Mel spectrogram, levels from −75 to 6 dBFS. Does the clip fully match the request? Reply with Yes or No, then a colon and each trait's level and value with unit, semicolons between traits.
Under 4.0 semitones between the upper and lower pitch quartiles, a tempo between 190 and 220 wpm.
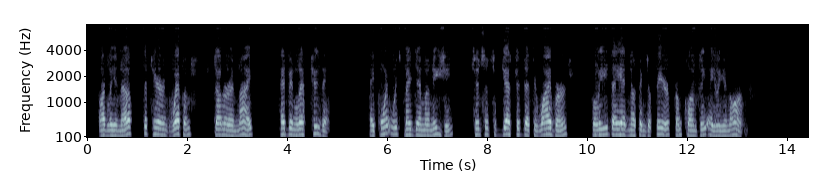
No: average, 2.8 semitones; average, 145 wpm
